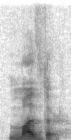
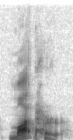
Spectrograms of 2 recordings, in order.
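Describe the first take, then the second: First: The middle consonant is a th sound. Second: The middle consonant is a plain t sound. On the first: The speaker calls it right. "That pronunciation is th" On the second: The speaker calls it wrong. "we don't pronounce it as matter"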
